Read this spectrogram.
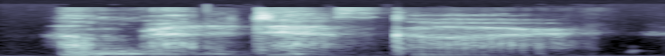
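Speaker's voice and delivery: whispered, extra-deep, breathy near-whisper. Answering how the squirrel Ratatoskr would sound: Stellan Skarsgård-esque voice, but deeper. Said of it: "a Stellan Skarsgård-esque voice".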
